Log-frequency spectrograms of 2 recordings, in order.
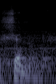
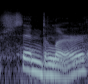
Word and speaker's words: Schindler: The life of and times of Oscar Schindler.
